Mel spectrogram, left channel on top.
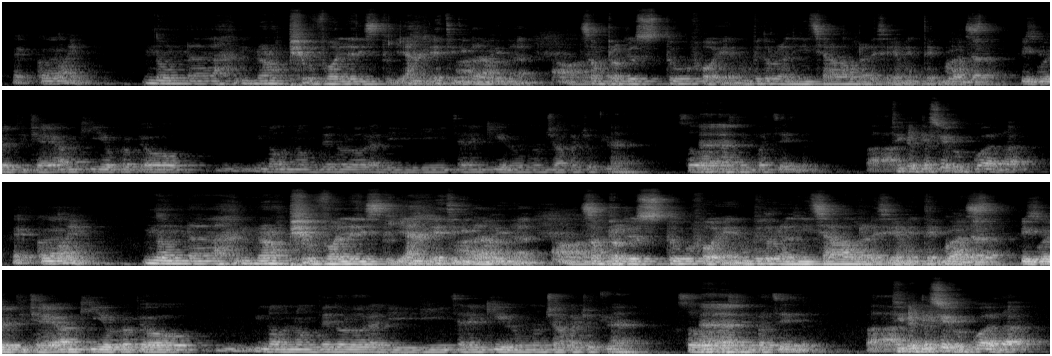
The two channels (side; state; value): left; quieter; 10.8 dB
